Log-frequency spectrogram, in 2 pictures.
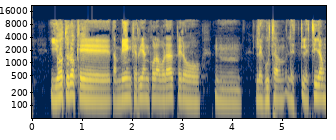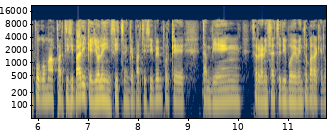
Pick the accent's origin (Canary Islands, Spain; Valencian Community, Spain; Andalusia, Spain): Andalusia, Spain; Ubrique; nosotros somos de Ubrique y queremos que la gente venga a conocer a nuestro pueblo.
